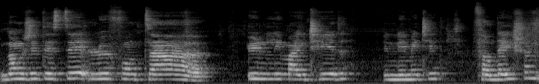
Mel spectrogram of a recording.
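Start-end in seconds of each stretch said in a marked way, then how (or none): 2.5-5.3 awful, clumsy English accent mangling the words. Speaker naming a foundation she tested, in a bad English accent. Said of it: "mon accent anglais est juste euh, affreux".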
